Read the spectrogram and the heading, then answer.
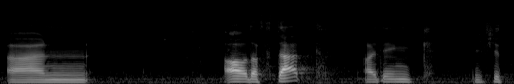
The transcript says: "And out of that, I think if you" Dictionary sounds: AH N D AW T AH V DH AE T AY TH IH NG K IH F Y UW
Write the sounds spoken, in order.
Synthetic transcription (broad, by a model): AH N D AW T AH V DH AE T AY TH IH NG K IH F Y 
